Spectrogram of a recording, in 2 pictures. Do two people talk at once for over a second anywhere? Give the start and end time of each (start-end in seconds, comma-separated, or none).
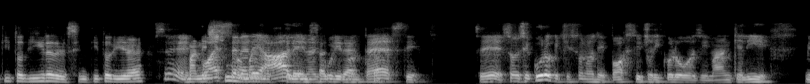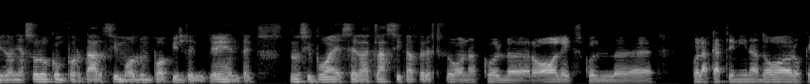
1.5-3.9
